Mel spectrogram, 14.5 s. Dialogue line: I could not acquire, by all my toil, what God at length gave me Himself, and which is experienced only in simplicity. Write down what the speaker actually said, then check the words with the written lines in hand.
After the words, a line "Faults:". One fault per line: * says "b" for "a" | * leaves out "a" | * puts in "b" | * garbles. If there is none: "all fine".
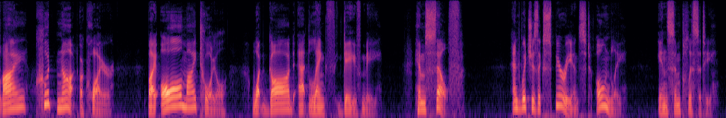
I could not acquire, by all my toil, what God at length gave me Himself, and which is experienced only in simplicity.
Faults:
all fine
